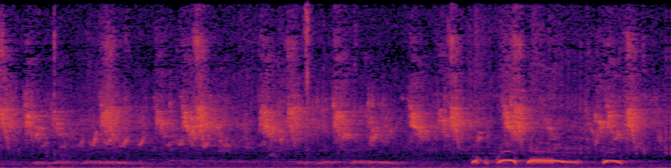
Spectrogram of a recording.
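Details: Spotted dove coo phrase near the end: a few short arched hoots and one drawn coo, preceded by softer distant cooing and background chirps of other small birds.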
